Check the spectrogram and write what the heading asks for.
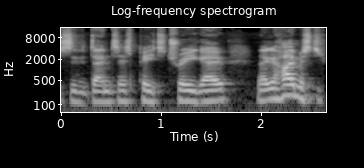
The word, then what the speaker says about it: Trego: Is it Trego or Trego? Trego. Yeah. I've always pronounced it Trego, so I'll get it right now.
